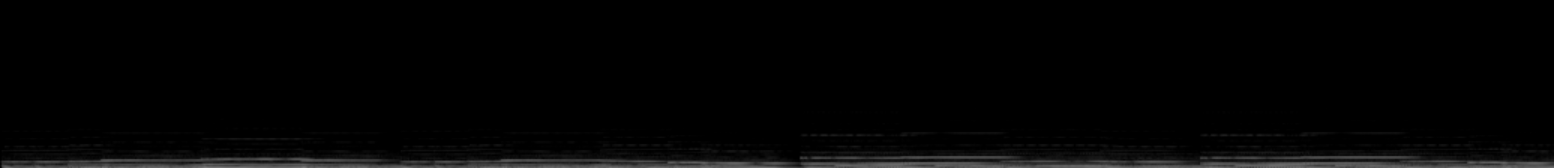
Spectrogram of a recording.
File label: waltz; Carulli Ferdinando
